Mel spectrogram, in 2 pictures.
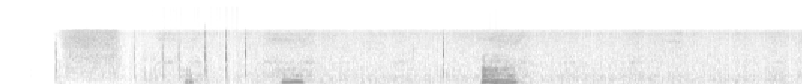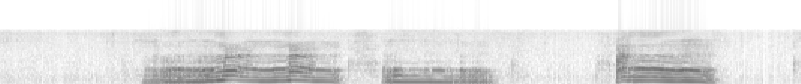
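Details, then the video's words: Lightning, a female Alaskan Malamute, sings a song of woe while being brushed by her owners indoors; after quiet shuffling, long wavering harmonic howls rise and fall around ten seconds in, then break off and return briefly near the end. ""Lightning" Sings the Brushin' Me Blues"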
